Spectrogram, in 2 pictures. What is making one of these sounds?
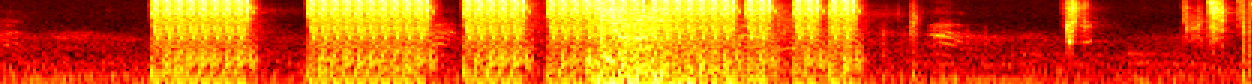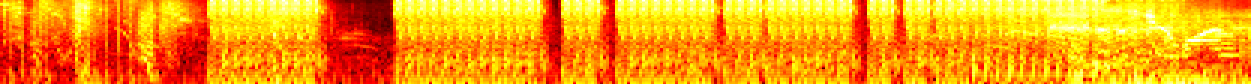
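Rapid bursts of automatic rifle fire crack loudly and close.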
